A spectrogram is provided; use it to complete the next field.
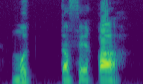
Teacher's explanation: اس میں تے پہ تشدید ہے تو تے دو بار پڑھا جائے گا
